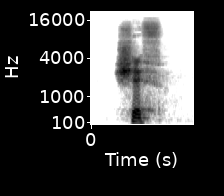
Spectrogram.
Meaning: female equivalent of chef
- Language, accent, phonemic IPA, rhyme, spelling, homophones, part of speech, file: French, France, /ʃɛf/, -ɛf, cheffe, chef / cheffes / chefs, noun, LL-Q150 (fra)-cheffe.wav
